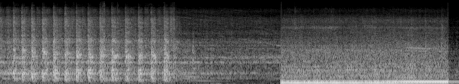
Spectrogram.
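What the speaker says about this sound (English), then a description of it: "Since the Jeep wouldn't crank" A Jeep at an offroad park cranks with a rapid rhythmic starter chug that fails to catch, then a pause, then a loud steady engine or winch drone from a vehicle close by.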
